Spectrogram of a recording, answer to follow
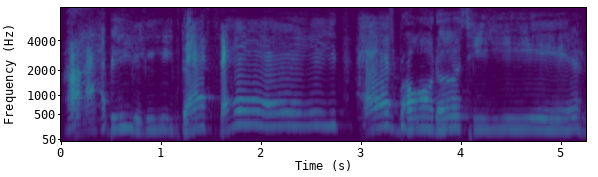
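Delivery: high, very slow raspy-free put-on voice. Shown as a demonstration. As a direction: stretch every word like a singer. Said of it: "this is my impression of [name]".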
